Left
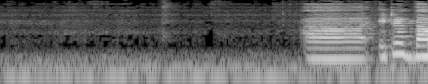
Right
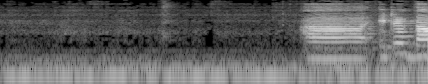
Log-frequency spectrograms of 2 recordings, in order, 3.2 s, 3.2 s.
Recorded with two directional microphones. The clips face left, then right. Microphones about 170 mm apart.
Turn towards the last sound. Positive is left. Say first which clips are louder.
# left 5 dB
turn(degrees=30)  # may be behind; listen again after turning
